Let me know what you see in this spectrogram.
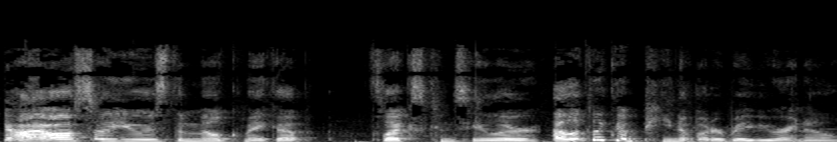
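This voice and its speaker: With faint music in the background, a woman speaks with ordinary pitch variation. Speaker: beauty vlogger. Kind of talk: casual vlog chat. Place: home room. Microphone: phone near.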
